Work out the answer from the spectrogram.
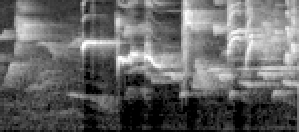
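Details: Orange-headed thrush after its moult opens with a soft slurred whistle, then a clear steady whistle and a falling note before breaking into a quick series of varied chirps and squeaky notes.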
